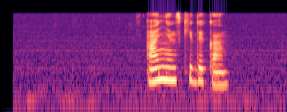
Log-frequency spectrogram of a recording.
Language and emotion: Russian, neutral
